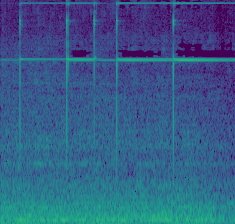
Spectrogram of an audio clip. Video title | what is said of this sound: A FAKE GOLD BUFFALO HOW TO SPOT IT and How We Know for Sure! | you hear that nice ring like a bell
